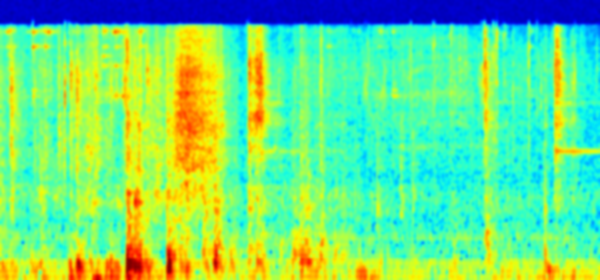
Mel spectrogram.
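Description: A dog in a multiplayer video game sounds off with a few sharp, fairly close bursts among clattering in-game noises and background hum, with no talk over it.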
